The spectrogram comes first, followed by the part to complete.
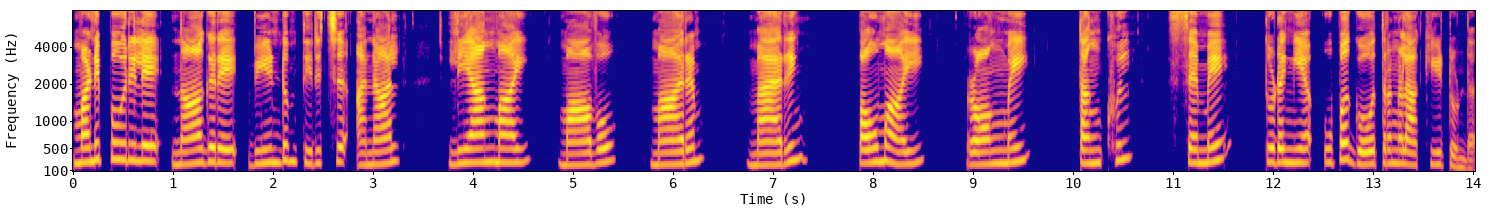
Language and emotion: Malayalam, neutral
